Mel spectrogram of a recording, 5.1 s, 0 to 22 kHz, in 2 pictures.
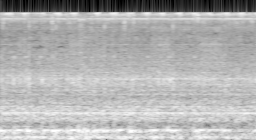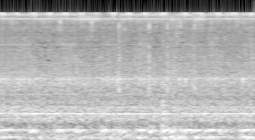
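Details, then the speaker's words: Eclips3D prototype 3D printer with 1/32 microstepping at essentially full print speed: soft steady stepper hum with light rhythmic whirring, no knocks or grinding; normal quiet printing. "So here we go. This is going at essentially full print speed"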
